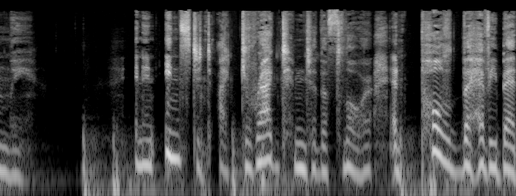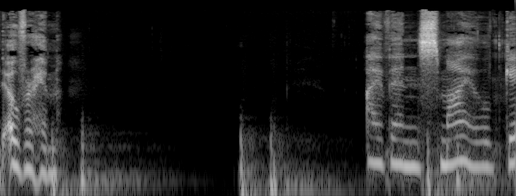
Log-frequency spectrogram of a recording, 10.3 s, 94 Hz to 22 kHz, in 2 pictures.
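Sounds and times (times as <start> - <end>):
speech: 0.0 - 0.4, 1.4 - 5.9, 8.8 - 10.3
muffled low heartbeat: 0.8 - 3.2, 3.8 - 4.8, 5.5 - 6.4, 7.6 - 8.4, 9.4 - 10.3.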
